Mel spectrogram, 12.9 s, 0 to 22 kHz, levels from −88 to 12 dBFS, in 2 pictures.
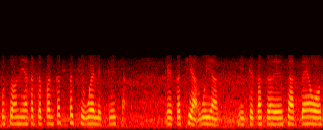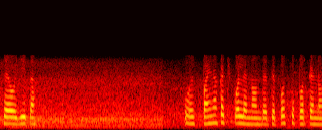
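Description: No technical faults can be heard in this speech clip. It carries the sound of G.711 telephone coding, with the speech confined to a narrow line band of roughly 200 Hz to 3.4 kHz, nothing above about 3.8 kHz, and at most a faint trace of coding noise that follows the level of the speech.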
